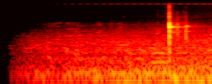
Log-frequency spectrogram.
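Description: Metal baseball bat hitting a ball: a single sharp ping about three-quarters of the way through, with a brief ringing after it, over a faint murmur of voices that rises as the sound fades in.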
